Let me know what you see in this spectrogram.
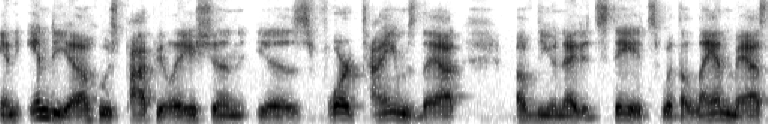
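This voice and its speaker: This man has a normal speaking voice with an American accent. His pitch variation is ordinary. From Wisconsin. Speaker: podcast host, bereaved father. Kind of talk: casual interview.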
